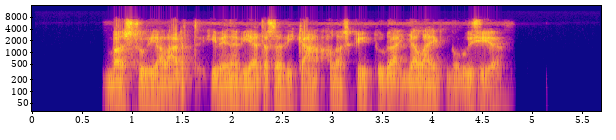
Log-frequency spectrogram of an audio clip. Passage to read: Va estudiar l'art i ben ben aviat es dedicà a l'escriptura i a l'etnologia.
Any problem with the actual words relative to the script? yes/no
yes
